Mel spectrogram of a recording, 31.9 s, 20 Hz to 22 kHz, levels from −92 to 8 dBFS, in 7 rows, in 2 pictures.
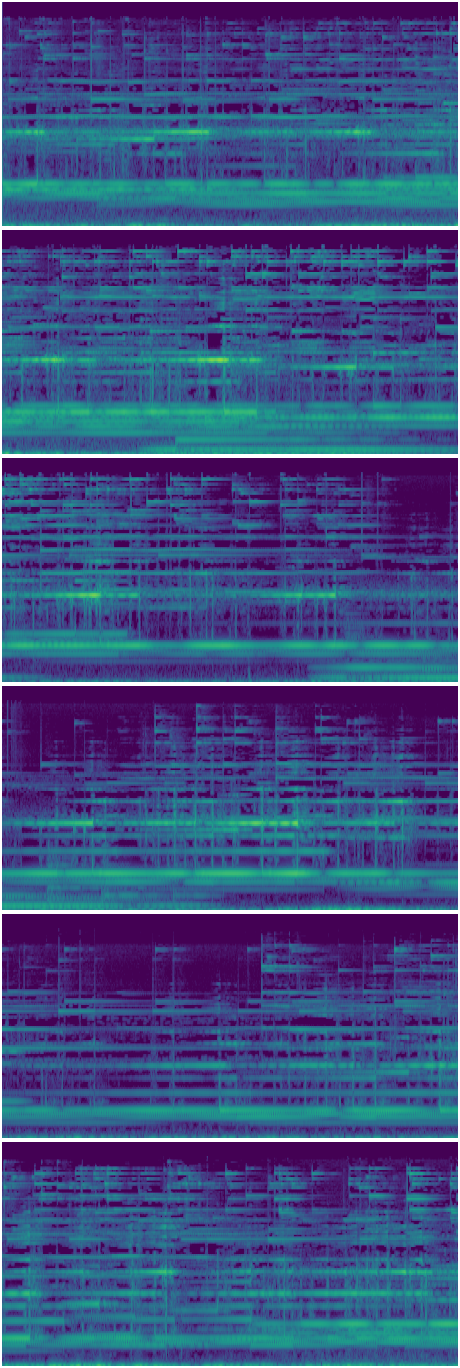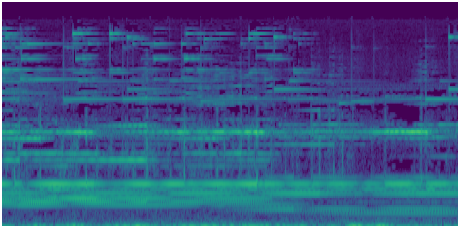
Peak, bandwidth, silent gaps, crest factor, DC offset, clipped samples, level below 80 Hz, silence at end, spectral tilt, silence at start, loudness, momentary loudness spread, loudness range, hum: -4 dBFS; 17 kHz; none; 22 dB; 0.2%; under 0.1%; -44 dBFS; 0 s; -1.5 dB/octave; 0 s; -25 LUFS; 15 LU; 13 LU; none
